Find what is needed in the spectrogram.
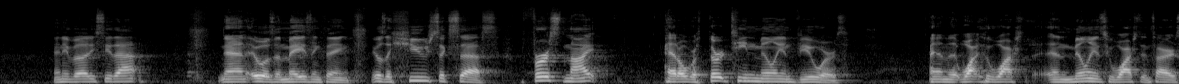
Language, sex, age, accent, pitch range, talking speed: English, male, 30-49, American, 105-135 Hz, 160 wpm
